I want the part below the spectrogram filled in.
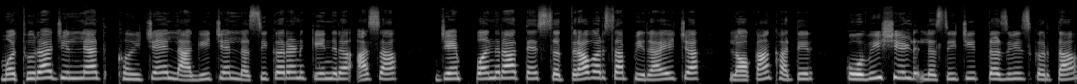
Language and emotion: Goan Konkani, neutral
